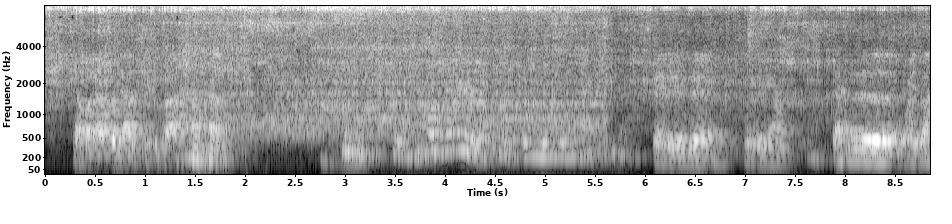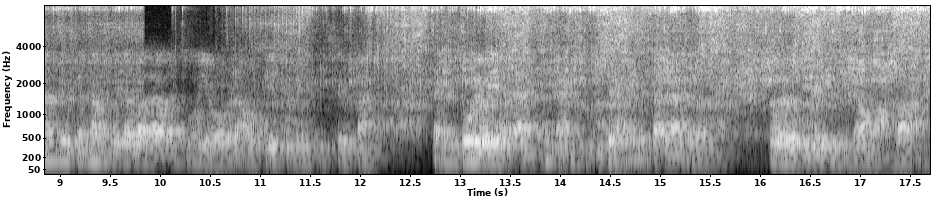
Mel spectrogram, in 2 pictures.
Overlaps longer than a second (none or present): none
